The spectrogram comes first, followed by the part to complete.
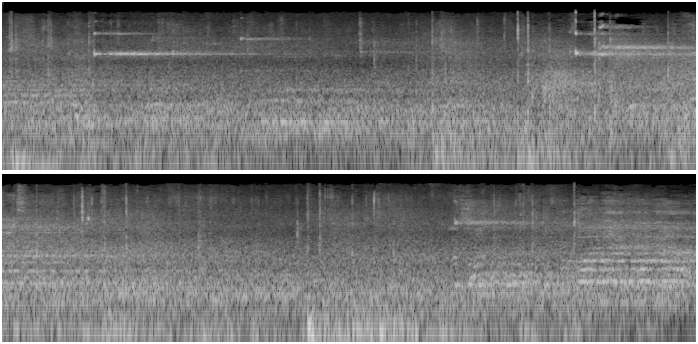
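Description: Futsal ball being kicked and bouncing on a sports-hall floor, with short high squeaks of shoes on the court and players calling out, all echoing in the hall. One knock stands out, louder than the rest, about three-quarters of the way through.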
